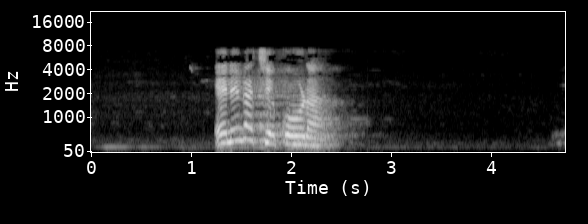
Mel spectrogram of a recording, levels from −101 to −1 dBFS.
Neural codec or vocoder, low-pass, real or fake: none; 7.2 kHz; real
